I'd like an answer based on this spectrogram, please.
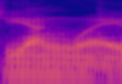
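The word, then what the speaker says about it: Younghoe: this game though for Atlanta was their kicker yungho coup and I know it's pronounced young way but it's spelled like yungho and you know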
